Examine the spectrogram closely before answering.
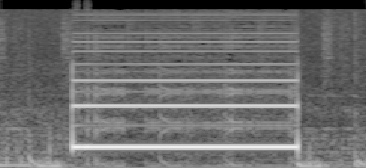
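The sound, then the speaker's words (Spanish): A telephone line's ringing tone as a call goes unanswered, one long, steady electronic beep lasting about a second and a half. It comes through loud and clear over a faint, muffled background murmur. “Parece que nadie contesta el teléfono.”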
